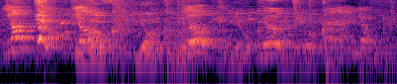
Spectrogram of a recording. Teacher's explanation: Don't pronounce the L.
